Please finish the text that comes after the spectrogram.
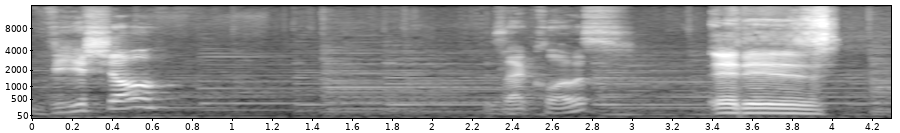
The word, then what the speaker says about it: Vyeshal: nerd street credit it's Vishal is that close it is though so all that the ye like what really what do we see a Y in the language it's always pronounced like yeah like like the like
